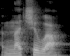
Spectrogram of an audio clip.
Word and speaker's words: начала: A no final e você vai pronunciar начала, ok? Начала. E esse A ele vai ter som de I, tá? Se você for mulher, nesse caso. Então você fala assim, ó, Я начала изучать русский язык. Eu comecei a estudar a língua russa. E a sílaba tônica vem aqui nesse último A, tá bom?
